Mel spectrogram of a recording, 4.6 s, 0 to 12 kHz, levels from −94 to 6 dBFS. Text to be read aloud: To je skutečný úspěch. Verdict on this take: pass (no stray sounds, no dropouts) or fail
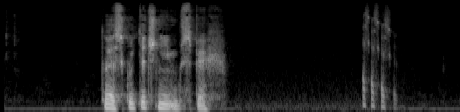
fail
